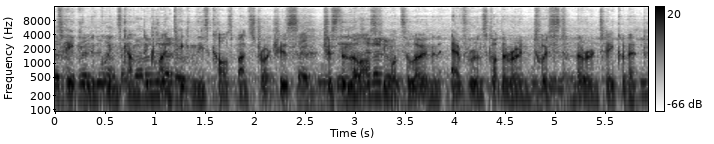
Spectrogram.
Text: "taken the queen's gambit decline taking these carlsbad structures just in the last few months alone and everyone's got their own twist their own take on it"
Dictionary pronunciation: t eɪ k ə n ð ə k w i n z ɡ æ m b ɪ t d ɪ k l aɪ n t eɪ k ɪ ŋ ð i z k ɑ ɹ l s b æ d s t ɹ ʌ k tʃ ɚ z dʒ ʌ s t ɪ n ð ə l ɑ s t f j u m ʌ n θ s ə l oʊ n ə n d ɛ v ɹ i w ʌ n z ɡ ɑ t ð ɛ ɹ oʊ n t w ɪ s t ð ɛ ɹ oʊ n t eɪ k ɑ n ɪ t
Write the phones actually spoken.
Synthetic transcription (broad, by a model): t eɪ k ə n ð ə k w i n z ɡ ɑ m d ɪ k l aɪ n t eɪ k ɪ ŋ ð i z k ɑ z b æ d s t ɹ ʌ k tʃ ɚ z dʒ ʌ s t ɪ n ð ə l ɑ s t f j u m ʌ n θ s ə l oʊ n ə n ɛ v ɹ i w ʌ n z ɡ ɑ t ð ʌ ɹ oʊ n t w ɪ s t ð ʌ ɹ oʊ n t eɪ k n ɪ t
